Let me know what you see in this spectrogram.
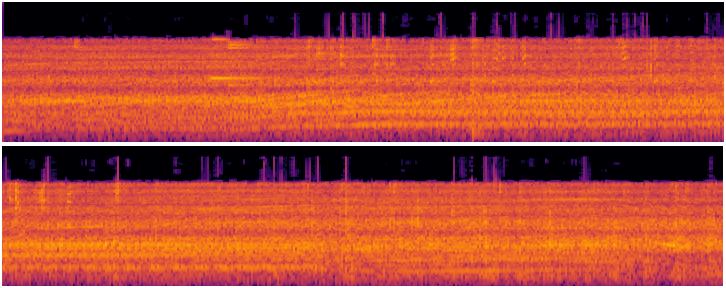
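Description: Diesel train running, its engine note rising over about a second, then holding steady and dropping away near the end, over a constant rumble of the running gear.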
